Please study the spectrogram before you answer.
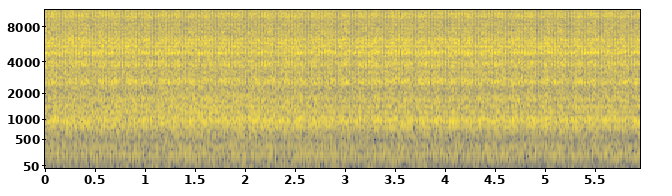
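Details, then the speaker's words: Trailer electric brake drum being resurfaced on a lathe: loud metallic cutting roar with uneven pulsing chatter, about a hundred a minute, as the tool crosses the area by the lugs; interrupted cut. "that that's where we're in by the lugs that's why it's making that noise"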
